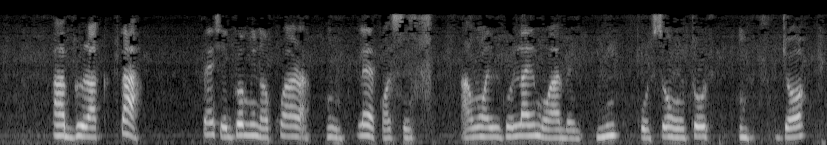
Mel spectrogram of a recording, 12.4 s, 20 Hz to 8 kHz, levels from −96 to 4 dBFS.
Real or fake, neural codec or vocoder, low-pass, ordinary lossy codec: fake; codec, 24 kHz, 6 kbps, HILCodec; 7.2 kHz; MP3, 24 kbps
